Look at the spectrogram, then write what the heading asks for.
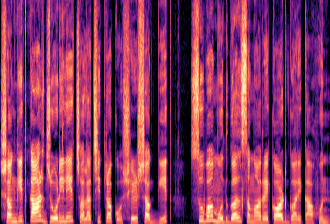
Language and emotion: Nepali, neutral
